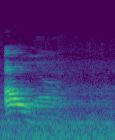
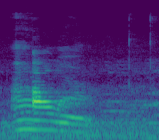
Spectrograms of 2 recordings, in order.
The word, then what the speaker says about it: hour: Và có một số từ mà có chữ H nhưng mà lại là âm câm. Hour. Hour. Hour. Ở đây là mình chỉ có phát âm cái đoạn phía sau thôi, còn chữ H là không có gì.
